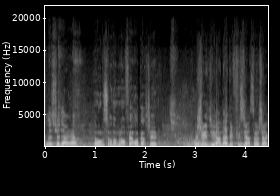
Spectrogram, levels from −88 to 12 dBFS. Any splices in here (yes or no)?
yes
